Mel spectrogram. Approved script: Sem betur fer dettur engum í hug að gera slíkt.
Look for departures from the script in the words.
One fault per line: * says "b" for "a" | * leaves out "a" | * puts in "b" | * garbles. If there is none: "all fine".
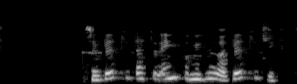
* leaves out "fer"
* says "betur" for "gera"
